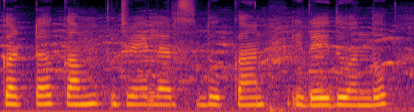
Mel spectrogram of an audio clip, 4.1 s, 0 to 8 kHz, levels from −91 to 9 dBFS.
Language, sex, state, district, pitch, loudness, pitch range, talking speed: Kannada, female, Karnataka, Bidar, 210 Hz, -15 LUFS, 200-225 Hz, 85 wpm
